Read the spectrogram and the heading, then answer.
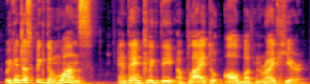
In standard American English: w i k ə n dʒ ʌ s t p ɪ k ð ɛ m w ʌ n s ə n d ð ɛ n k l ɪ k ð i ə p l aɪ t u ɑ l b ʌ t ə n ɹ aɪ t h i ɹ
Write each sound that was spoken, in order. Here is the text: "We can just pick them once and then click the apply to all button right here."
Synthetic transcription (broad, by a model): w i k ə n dʒ ʌ s t p ɪ k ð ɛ m w ʌ n s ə n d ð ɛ n k l ɪ k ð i ə p l aɪ t u ɑ l b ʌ t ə n ɹ aɪ t h i ɹ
